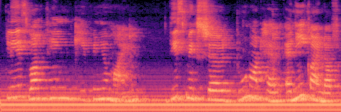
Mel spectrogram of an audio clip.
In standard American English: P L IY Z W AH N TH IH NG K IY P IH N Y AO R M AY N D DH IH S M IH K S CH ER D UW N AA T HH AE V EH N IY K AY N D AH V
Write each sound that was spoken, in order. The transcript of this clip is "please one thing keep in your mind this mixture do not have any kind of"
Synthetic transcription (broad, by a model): P L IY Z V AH N T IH NG K IY P IH N Y AO R M AY N D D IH S M IH K S CH ER D UW N AA T HH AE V EH N IY K AY N D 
